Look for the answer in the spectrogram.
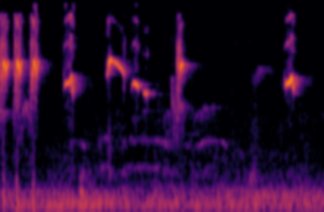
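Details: ['Sharp, clear White-winged triller song for tutoring other birds: three quick high chips open, followed by slurred whistles falling in pitch and a final isolated note, over a faint low hum.']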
